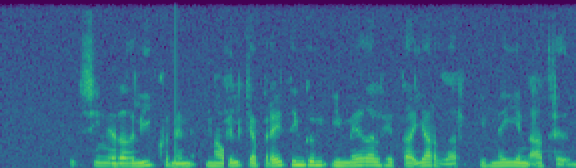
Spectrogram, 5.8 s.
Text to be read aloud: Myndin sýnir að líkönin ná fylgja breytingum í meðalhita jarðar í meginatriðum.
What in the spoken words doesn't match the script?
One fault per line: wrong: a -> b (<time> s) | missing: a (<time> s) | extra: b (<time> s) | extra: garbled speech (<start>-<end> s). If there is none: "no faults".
no faults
